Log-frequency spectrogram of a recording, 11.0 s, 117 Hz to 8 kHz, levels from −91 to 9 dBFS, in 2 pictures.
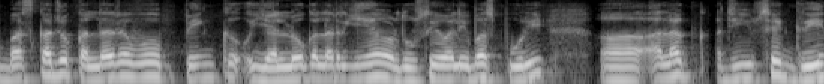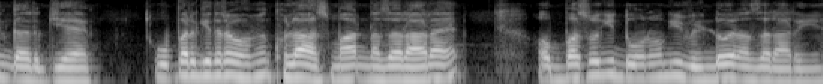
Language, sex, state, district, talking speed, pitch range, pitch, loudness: Hindi, male, Bihar, Muzaffarpur, 235 wpm, 145-170 Hz, 155 Hz, -17 LUFS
